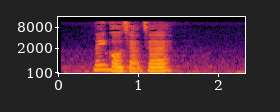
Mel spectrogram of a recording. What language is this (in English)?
Cantonese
